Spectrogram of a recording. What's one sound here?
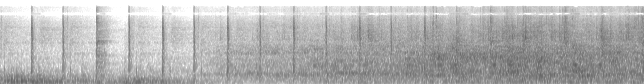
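Footsteps run quickly and steadily across a hard floor.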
